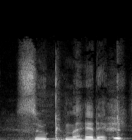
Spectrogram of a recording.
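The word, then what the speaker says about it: Suk Mahdik: Suck Mahidic. Is S U K is the first name, and then M A H D I K. – Suk Mahidic.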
